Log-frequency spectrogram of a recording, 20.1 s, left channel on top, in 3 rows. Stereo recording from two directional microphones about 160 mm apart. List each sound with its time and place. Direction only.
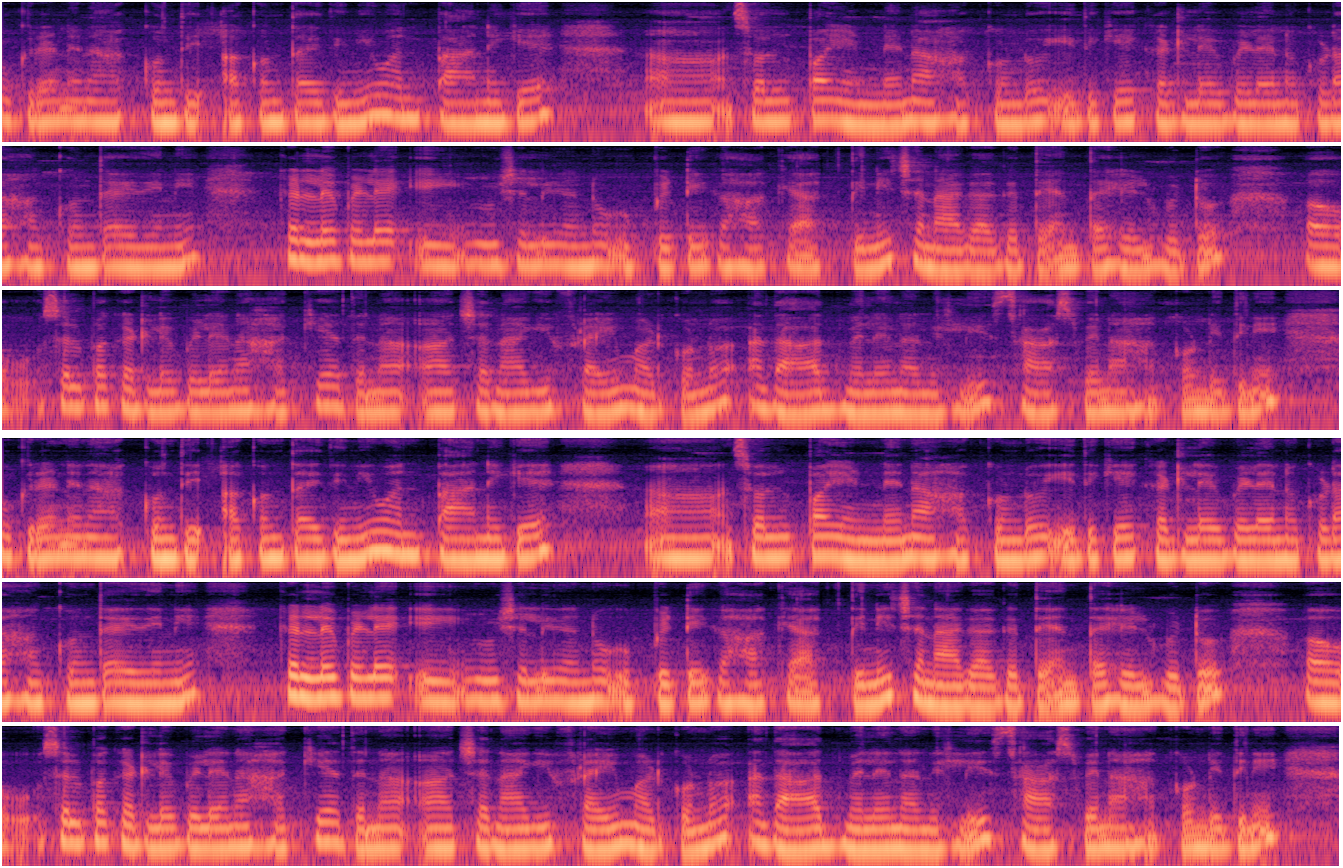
0.1 s a woman's voice: 20° right (ahead or behind)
